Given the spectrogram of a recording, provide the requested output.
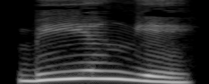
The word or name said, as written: ಬಿಯ್ಯಂಗೆಯ್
